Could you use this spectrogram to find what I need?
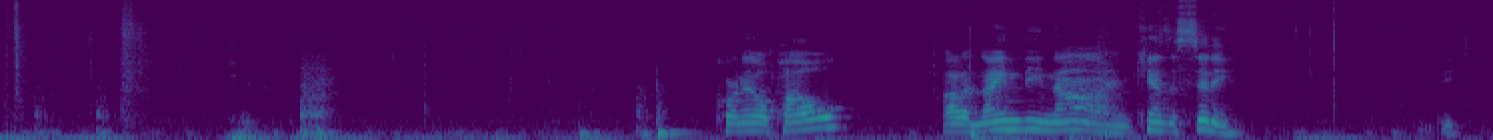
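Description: Trading cards rustle and slide against each other as they are handled.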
